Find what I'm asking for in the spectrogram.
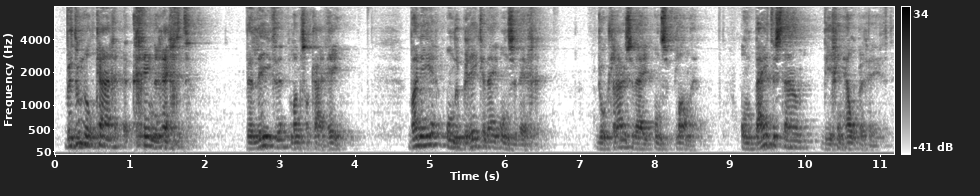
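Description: The speech moves at a fairly slow pace with long, frequent pauses, and the room echo is audible. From Netherlands. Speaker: event speaker. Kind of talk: fervent prayer, read aloud solemnly before an audience; public address to an audience, promotional speech. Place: hall. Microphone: camera far.

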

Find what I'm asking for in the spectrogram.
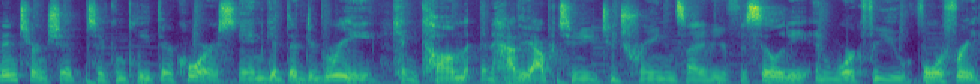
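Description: Over faint music in the background, a man speaks at a very fast pace with ordinary pitch variation. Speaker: business coach. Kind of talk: tutorial. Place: home room.

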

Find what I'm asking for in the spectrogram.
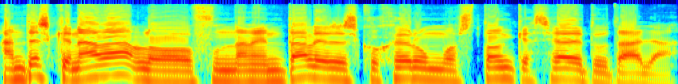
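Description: A man's voice at a moderate pace, with ordinary pitch variation, a dry sound with no echo and a quiet background. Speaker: trail running coach. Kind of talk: tutorial. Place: forest. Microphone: lapel.

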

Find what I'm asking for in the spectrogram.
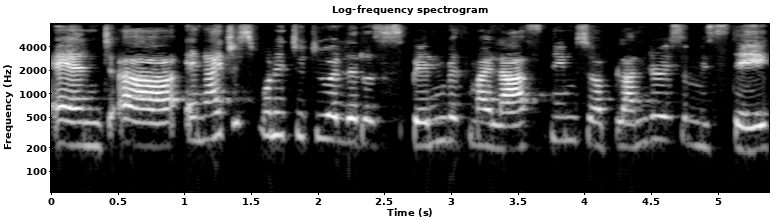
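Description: Against a quiet background, a woman with a German accent speaks at a high pitch and a moderate pace, with ordinary pitch variation and hardly any pauses. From Austria, Tyrol near Kitzbühel; Tyrol, Austria. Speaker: makeup artist and brand founder. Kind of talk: casual interview. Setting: live video call. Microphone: video call.

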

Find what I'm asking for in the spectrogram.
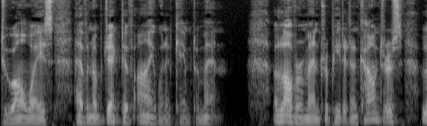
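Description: A plain read-aloud passage

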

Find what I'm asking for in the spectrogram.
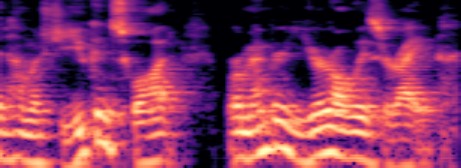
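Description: The speech moves at a moderate pace, with audible room echo. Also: man. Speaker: fitness vlogger. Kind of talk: casual vlog chat. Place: gym.

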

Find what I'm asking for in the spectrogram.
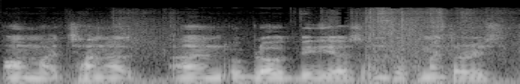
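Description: With a Spanish accent, a man talks at a moderate pace in a fairly low pitch with monotone, flat intonation. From Spain. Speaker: gaming commentator. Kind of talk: casual talk to camera. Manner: hesitant.

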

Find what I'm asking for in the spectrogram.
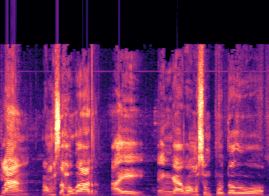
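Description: At a very slow pace, a man speaks at a high pitch in a dry sound with no echo over light background noise. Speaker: gaming streamer; game streamer. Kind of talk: live gameplay commentary. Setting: live stream. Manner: animated. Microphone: phone near.

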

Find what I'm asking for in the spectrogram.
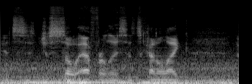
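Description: A man talking very fast, dry and echo-free, over loud background noise. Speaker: car owner reviewing his car. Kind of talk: casual vlog chat. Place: car. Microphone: phone near.

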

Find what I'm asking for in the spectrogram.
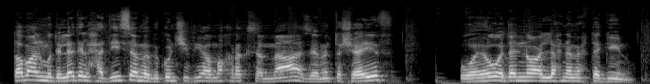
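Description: Very fast delivery with fairly even intonation over faint music in the background. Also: man. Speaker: presenter. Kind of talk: tutorial. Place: home room.

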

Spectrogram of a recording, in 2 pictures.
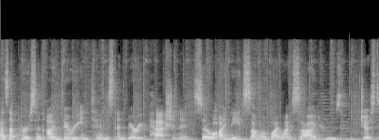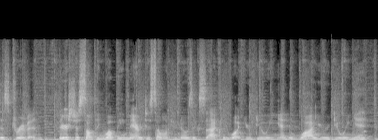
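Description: Clear music plays in the background as a woman speaks at a fairly quick pace. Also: fairly low pitch for a woman. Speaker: lifestyle vlogger. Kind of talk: casual vlog chat. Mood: playful, expressive. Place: home room.

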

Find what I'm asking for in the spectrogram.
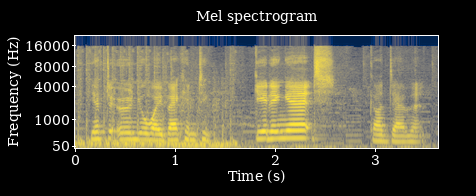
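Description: Music sits in the background as a woman talks at a moderate pace. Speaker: gaming video creator. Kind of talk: casual gameplay commentary.

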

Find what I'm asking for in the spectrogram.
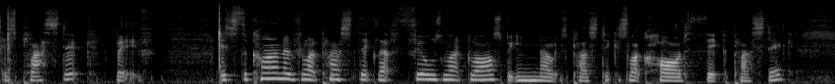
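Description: Fairly high pitch from a woman, varied in an ordinary way. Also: fairly slow pace. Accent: British. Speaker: YouTuber. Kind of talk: casual vlog show-and-tell. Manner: casual with many fillers.

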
